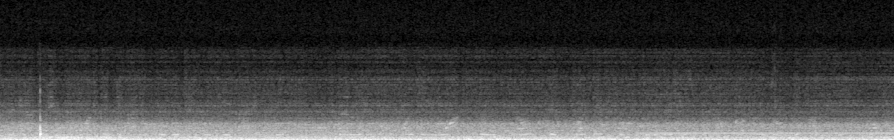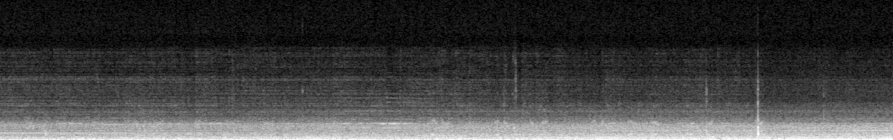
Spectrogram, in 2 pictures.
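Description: Tyres roll on a road with a low rumble.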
